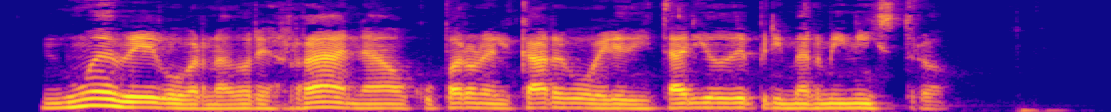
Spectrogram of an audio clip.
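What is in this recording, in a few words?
"ocuparon", Spanish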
